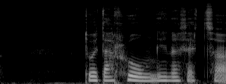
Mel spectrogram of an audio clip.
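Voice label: "rhwng" Welsh, spoken word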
